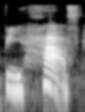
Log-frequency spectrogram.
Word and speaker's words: behalf: Behalf，它的 H-A-L-F 的 L 呢，其实是有一点像没有发音，所以是 behalf，会直接念 half 的音，不会有一个 half 的感觉，所以是 behalf 是代表。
